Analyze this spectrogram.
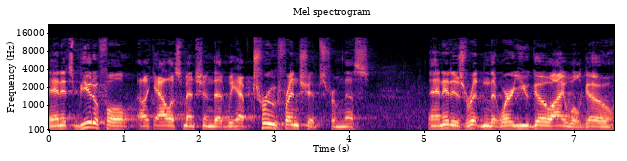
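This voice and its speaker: There is noticeable background noise as a man talks at a moderate pace with a medium pitch and fairly even intonation. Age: 60s. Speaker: BMX veteran speaker. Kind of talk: ceremony speech.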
